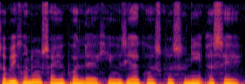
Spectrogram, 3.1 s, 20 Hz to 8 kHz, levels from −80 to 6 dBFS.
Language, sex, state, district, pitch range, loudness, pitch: Assamese, male, Assam, Sonitpur, 165-175 Hz, -15 LUFS, 170 Hz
